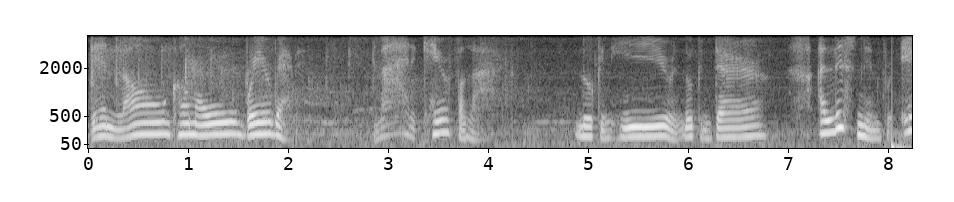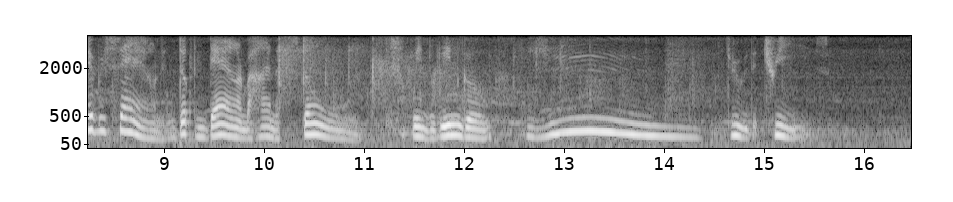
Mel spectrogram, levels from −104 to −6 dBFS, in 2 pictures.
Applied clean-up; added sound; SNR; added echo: none; Applause; 18 dB; none.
